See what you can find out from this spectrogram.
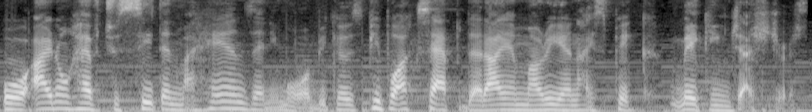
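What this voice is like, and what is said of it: Heavy foreign accent. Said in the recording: “my heavy accent”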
